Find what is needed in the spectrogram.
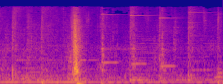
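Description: Cartoon mechanical sound effects for a round, washing-machine-like appliance: light clicking and ratcheting with one sharp knock a little under a second in, over background music.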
